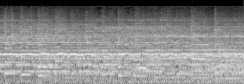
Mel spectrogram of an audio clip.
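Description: Qawwali instrumental passage: a harmonium plays a melody over steady held drone notes, with no voice singing.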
